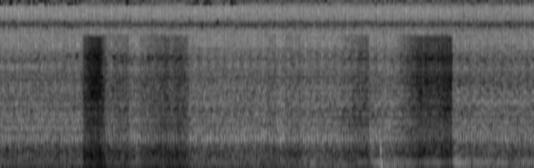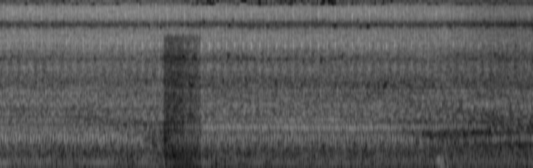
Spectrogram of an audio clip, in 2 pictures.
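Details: Honda Odyssey at idle: steady idle with uneven, choppy hiss and rough pulsing over the engine note; owner unsure whether it is an exhaust or vacuum leak.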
